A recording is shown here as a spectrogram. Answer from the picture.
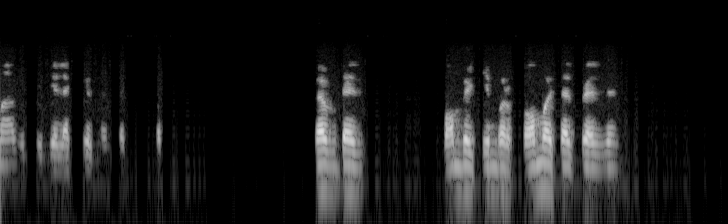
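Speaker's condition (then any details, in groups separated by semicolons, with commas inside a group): No condition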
